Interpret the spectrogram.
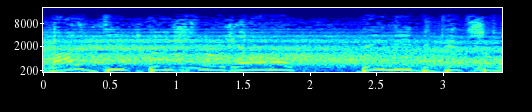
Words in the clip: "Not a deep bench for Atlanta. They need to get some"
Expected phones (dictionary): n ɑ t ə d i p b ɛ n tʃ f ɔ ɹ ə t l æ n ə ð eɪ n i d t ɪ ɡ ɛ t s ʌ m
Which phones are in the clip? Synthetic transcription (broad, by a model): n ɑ t ə d i p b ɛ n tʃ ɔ w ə t ʌ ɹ ð eɪ n i d t ɪ ɡ ɛ t s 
